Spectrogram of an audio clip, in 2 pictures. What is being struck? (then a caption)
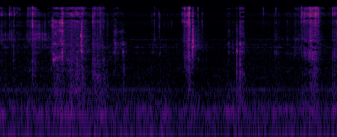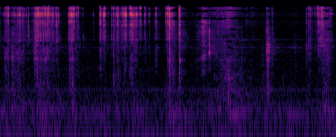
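Solid soap bar. A solid, opaque purple soap bar has its scored pieces crumbled off by fingers and a blade, with flakes falling away. The result is a quiet run of dry, crisp crackles and scraping bursts, bright and high-pitched with little low end. The bursts swell louder in the middle before easing off.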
